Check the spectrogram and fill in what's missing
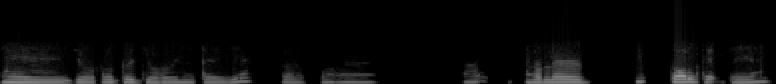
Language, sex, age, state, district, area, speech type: Santali, female, 18-30, West Bengal, Bankura, rural, conversation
